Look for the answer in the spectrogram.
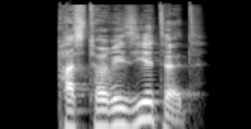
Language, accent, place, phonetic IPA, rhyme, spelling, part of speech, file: German, Germany, Berlin, [pastøʁiˈziːɐ̯tət], -iːɐ̯tət, pasteurisiertet, verb, De-pasteurisiertet.ogg
- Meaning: inflection of pasteurisieren: 1. second-person plural preterite 2. second-person plural subjunctive II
